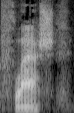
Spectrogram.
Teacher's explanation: you open your mouth wide and raising the middle of your tongue but the back and the front of your tongue should be down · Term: a sound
